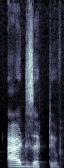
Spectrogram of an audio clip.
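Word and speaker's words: adjective: ये ध्यान रखना, all this are एडजेक्टिव एंड इट is called एडजेक्टिव, इट्स नॉट एडजेक्टिव। जब भी डी और जे एक साथ आता है तो उसमें डी साइलेंट रहता है, ध्यान रखोगे।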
